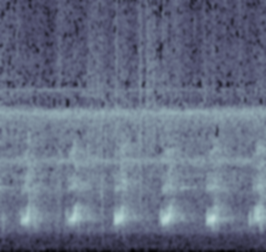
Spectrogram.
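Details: Keel-billed Toucan, the second-largest toucan in Costa Rica, common in Caribbean lowlands: a frog-like croak repeated steadily about every half second, six dry grating notes, with faint steady background hum.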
